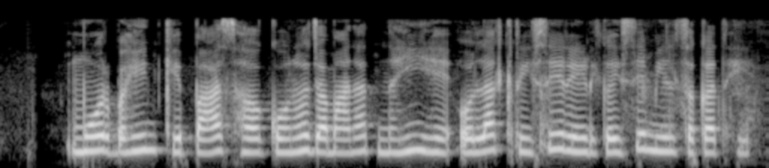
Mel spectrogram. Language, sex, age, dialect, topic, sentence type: Chhattisgarhi, female, 18-24, Northern/Bhandar, agriculture, statement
